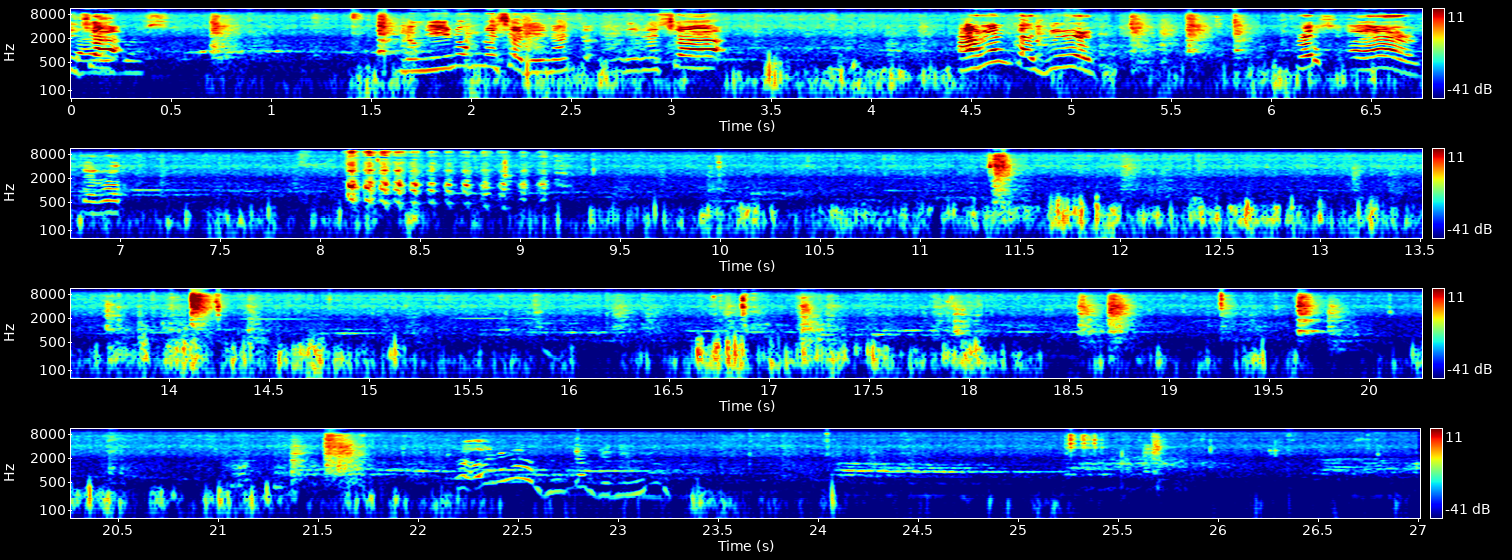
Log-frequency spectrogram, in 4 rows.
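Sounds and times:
chewing and crunching: 22.8s - 27.0s.

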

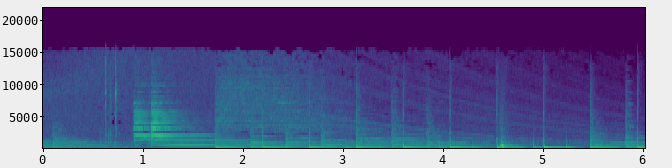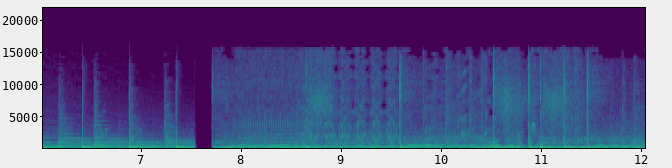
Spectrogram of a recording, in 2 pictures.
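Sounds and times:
background music: 0.0s - 12.0s
notification bell ding: 0.9s - 2.3s
electronic dance beat: 1.7s - 7.6s.

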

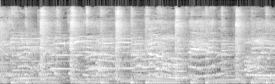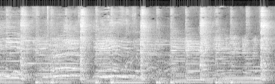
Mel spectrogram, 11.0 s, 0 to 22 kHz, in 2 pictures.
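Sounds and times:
backing track over speakers: 0.0s - 11.0s.

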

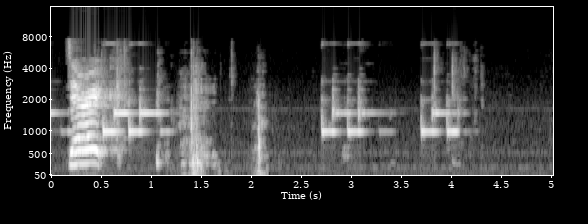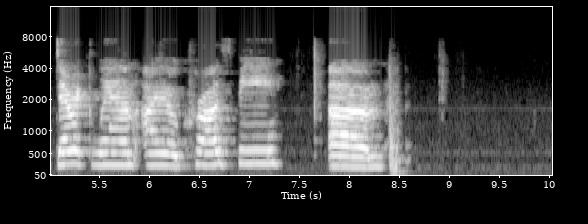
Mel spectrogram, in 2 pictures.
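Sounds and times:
electronic beeping ringtone: 0.0s - 1.3s, 2.7s - 4.2s.

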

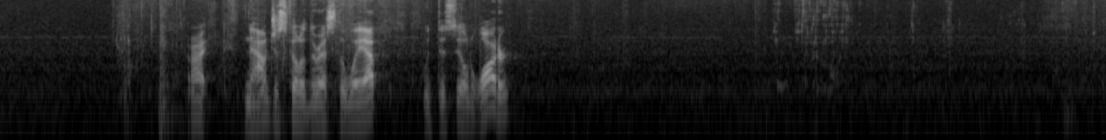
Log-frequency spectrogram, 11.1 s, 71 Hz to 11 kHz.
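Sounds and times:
water trickling into jug: 7.6s - 8.9s.

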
